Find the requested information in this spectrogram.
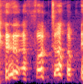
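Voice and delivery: high, slowed, giggling I fucked up; breaking into laughter while quoting; laughing mock despair. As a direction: laugh through a mock confession. Echoing the character's despair.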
